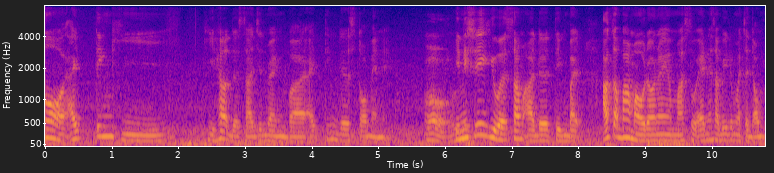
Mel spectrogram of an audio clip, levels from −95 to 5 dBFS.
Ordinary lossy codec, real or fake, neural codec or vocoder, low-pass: none; real; none; none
